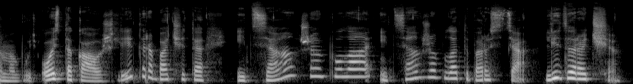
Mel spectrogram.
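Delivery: ordinary delivery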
